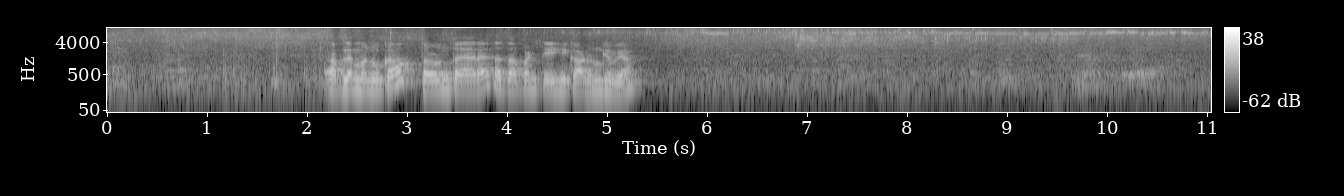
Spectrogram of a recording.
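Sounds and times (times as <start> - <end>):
raisins sizzling in hot oil: 0.0 - 11.0.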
